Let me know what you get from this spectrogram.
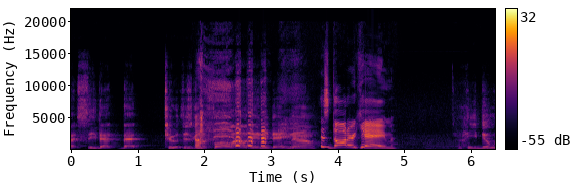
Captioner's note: chuckles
